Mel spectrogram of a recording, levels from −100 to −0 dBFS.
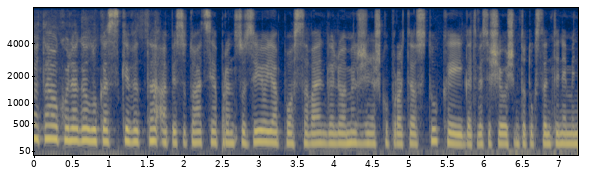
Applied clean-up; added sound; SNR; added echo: none; none; none; none.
